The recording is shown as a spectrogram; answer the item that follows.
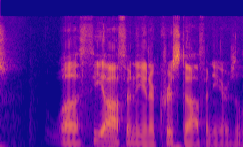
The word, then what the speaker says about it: Theophany: Theophany? – Yes.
